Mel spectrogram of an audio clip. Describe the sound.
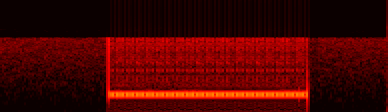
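A steady ringback tone sounds on an outgoing telephone call: a single clean, mid-pitched hum lasting about a second, beginning and ending abruptly against near silence.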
